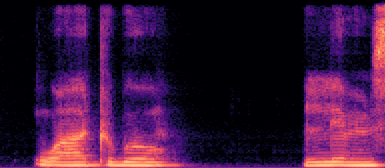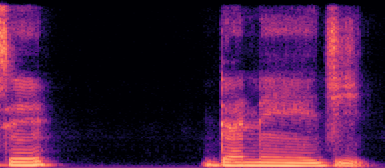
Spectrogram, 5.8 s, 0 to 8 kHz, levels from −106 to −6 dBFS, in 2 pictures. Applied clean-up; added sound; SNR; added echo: none; none; none; none.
